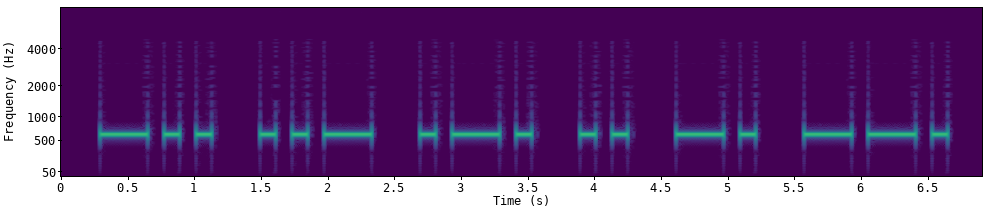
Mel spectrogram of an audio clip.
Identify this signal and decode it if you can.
Morse code, heard as a keyed tone, about 10 wpm, 610 Hz. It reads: DURING
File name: 2011-07-mp3 / n46 JOHN K3TN 10wpm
